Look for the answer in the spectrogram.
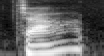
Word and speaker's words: จ๊ะ: はい、疑問文の場合はチャーと語尾を上げ、肯定文の場合はチャーと語尾を下げることになります。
